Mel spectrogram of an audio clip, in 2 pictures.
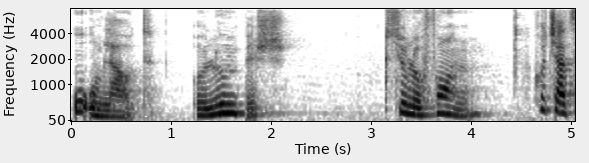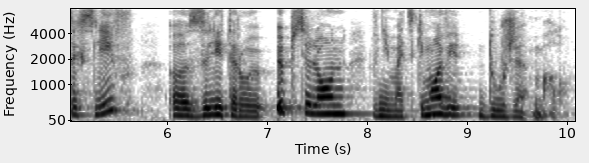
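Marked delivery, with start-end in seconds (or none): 1.2-4.1 олюмпіш and ксюлофон with rounded ü; German ü in олюмпіш and ксюлофон; Y as U-umlaut. Shown as a demonstration. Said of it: "або всередині слова як".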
